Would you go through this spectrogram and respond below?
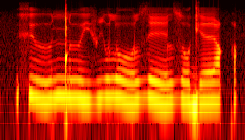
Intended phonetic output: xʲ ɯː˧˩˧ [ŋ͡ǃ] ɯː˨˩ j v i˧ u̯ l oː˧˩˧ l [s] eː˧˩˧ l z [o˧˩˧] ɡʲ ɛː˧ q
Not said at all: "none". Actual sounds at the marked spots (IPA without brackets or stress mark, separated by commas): ŋ͡ǃ, z, o˨˩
